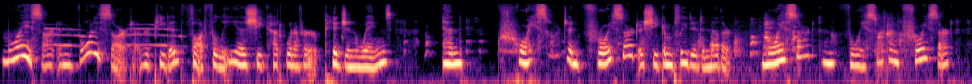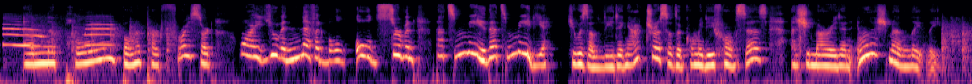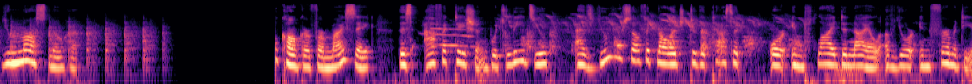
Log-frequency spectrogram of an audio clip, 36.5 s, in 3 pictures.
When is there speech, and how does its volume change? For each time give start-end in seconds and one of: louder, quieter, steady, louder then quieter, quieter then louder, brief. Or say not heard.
0.0-25.4 steady
27.7-36.4 steady.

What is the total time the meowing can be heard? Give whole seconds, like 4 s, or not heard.
4 s.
